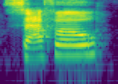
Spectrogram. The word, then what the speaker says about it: Sappho: Sappho.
